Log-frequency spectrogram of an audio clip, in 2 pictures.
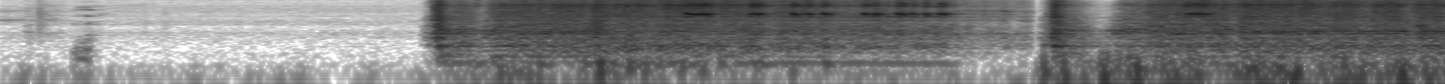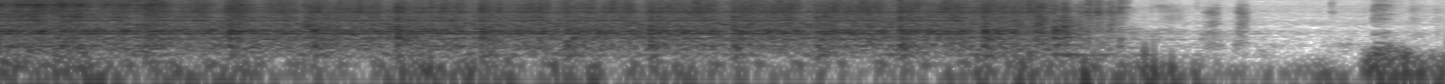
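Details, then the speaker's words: Briggs & Stratton engine on a Yard King mower, after fuel priming with the air filter cover off: electric starter spins the engine at an uneven chug, stops, cranks again, but it never catches. "okay here goes electric start threw up the White Flag already great okay try it again electric start"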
